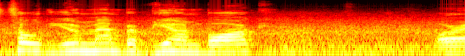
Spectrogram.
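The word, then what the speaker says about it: Björn Borg: it's told you remember Bjorn Borg or as my wife says she's Swedish so she knows Buuren Borya that's how you see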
